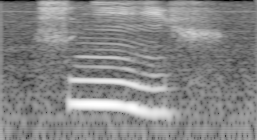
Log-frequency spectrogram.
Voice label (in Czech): "snih", Czech; long vowels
